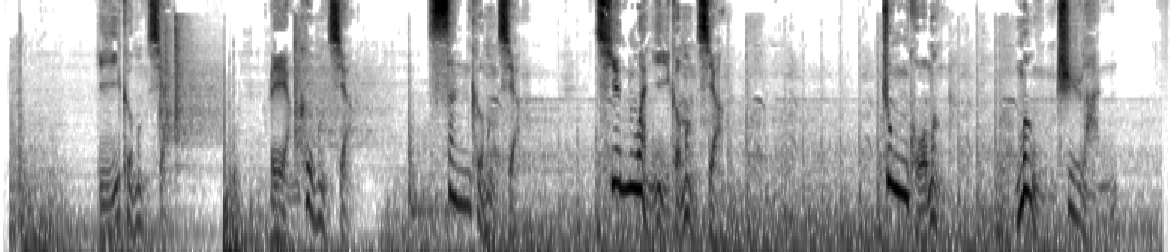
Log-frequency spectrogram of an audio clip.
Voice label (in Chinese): 男-广告; 广告试录未播出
